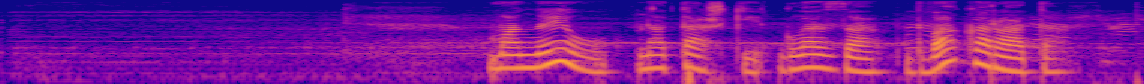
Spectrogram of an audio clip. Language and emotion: Russian, neutral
